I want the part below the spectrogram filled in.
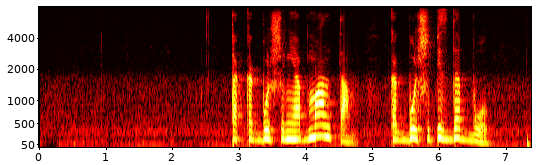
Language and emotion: Russian, angry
